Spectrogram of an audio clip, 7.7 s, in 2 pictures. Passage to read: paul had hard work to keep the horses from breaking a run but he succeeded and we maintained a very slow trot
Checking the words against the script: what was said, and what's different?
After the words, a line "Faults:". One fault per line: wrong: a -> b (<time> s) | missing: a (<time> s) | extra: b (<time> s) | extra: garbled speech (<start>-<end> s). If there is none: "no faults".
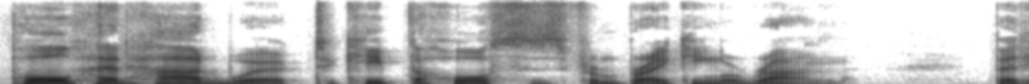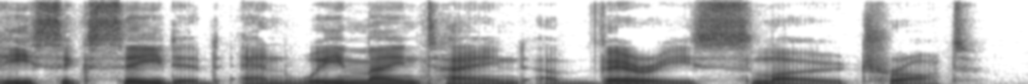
paul had hard work to keep the horses from breaking a run but he succeeded and we maintained a very slow trot
Faults:
no faults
